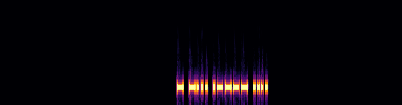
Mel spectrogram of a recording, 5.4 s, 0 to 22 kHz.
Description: Morse code, heard as a keyed tone, about 46 wpm, 700 Hz. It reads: TB1H
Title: DXCC-100 Call Signs - 4 Characters - Repeated 3x - 45wpm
